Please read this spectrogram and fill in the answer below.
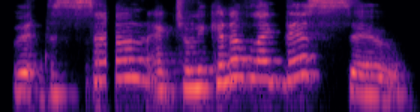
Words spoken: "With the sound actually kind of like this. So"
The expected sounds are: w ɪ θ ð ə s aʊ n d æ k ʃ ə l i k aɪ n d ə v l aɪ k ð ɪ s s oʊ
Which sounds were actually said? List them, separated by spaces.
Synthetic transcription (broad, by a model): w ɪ ð ə s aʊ n æ k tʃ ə l i k aɪ n d ə v l aɪ k ð ɪ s s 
